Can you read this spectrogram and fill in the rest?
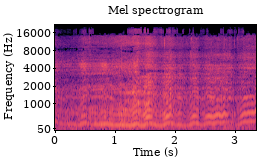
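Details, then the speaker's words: Traxxas Nitro Slash neglected over a year, after a stick jammed in the gears: high buzzing nitro engine warbling with throttle blips; chewed spur gear, its grind hard to hear under the engine, still works. "You can kind of hear it a little bit. The spare gear is kind of chewed, but it still works."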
